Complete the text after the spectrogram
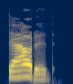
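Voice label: "doubted", British English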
